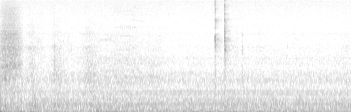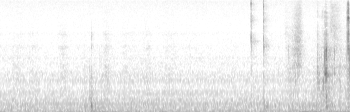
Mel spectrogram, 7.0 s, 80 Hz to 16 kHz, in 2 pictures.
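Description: Fingertips type on the keycaps of a pink plastic Razer Deathadder V3 Pink mechanical keyboard with blue backlight. Soft, quiet clacks and brief bright clicks ride over a steady low hum, each keystroke dying away almost instantly.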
